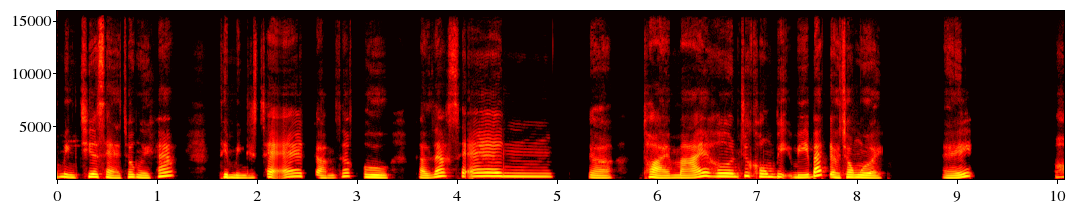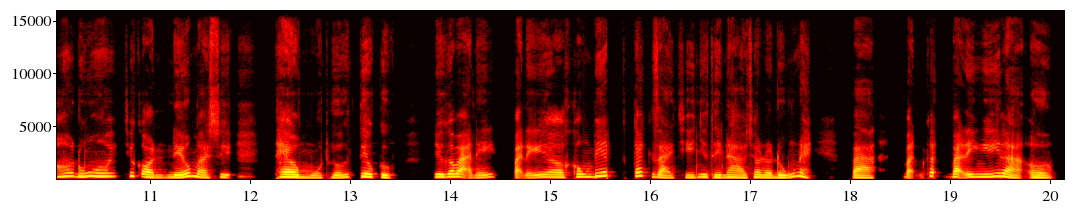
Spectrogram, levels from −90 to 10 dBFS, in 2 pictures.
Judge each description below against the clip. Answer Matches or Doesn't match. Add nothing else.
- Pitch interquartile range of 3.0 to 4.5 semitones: Doesn't match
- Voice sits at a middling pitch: Doesn't match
